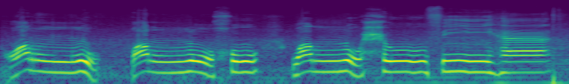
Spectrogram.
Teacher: Ra tasydid tafhim. Ra yang bertasydid kemudian dibaca tebal.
